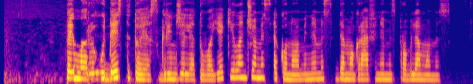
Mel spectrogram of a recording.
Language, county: Lithuanian, Utena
